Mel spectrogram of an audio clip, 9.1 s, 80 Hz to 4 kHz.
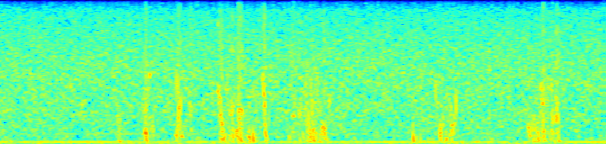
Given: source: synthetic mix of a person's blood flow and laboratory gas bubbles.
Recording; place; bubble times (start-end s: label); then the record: Doppler ultrasound of blood flow; subclavian vein
1.76-1.90 s: bubbles
2.14-2.38 s: bubbles
2.65-2.82 s: bubbles
2.86-2.96 s: bubbles
3.28-3.92 s: bubbles
3.96-4.10 s: bubbles
4.35-5.01 s: bubbles
6.18-6.38 s: bubbles
6.54-6.95 s: bubbles
7.94-8.48 s: bubbles
From the record:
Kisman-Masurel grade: 222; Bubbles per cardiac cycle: several, 3 to 8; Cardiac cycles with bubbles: 10 to 50%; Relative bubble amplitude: moderate (0.250 to 0.450); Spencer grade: 2 (many but less than half of the cardiac periods contain bubble signals, singularly or in groups); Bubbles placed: anywhere in the cardiac cycle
